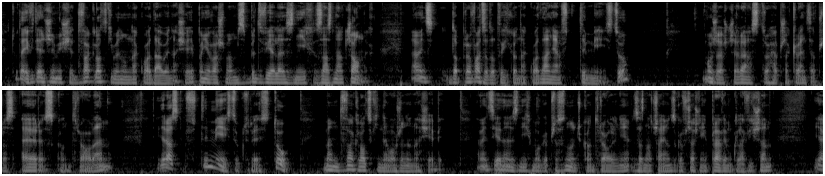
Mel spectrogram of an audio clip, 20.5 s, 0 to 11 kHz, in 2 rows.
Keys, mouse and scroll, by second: 7.3-9.0 drag, 10.1 r, 11.5-13.1 drag, 12.5-14.3 middle drag, 13.5-15.1 right drag, 14.8-16.9 middle drag, 16.8 g, 19.7-20.5 drag.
